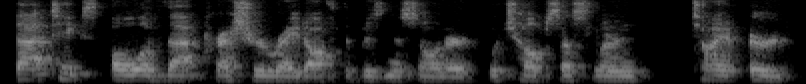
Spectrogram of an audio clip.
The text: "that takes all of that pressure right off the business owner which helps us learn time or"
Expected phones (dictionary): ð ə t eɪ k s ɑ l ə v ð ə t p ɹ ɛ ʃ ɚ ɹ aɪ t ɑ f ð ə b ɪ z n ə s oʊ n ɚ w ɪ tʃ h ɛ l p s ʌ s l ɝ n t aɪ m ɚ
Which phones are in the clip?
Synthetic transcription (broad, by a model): ð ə t eɪ k s ɑ l ə v ð ə t p ɹ ɛ ʃ ɚ ɹ aɪ t ɑ f ð ə b ɪ z n ə s oʊ n ɚ w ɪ tʃ h ɛ l p s ʌ s l ɝ n t aɪ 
